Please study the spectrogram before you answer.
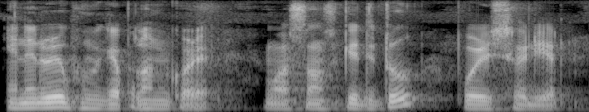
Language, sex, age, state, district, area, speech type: Assamese, male, 30-45, Assam, Darrang, rural, spontaneous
